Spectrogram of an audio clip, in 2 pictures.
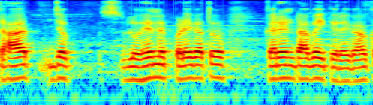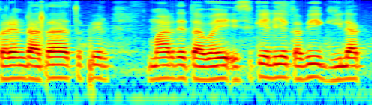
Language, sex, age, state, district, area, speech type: Hindi, male, 18-30, Uttar Pradesh, Mirzapur, rural, spontaneous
